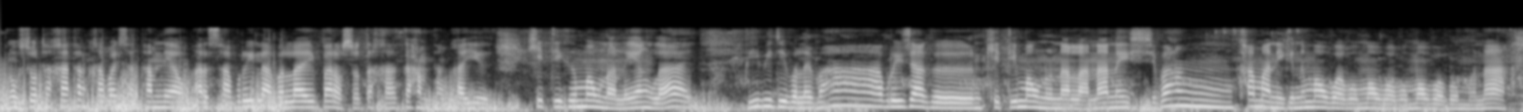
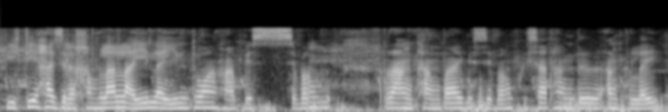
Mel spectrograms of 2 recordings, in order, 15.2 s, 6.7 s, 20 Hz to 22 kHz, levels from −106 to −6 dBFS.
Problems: none marked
